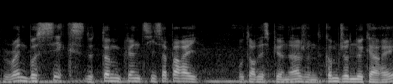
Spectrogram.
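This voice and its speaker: A man at a moderate pace, medium pitch, fairly even intonation and a slight Toulouse accent. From southern France, Toulouse. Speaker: book video host. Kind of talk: casual book browsing commentary.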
